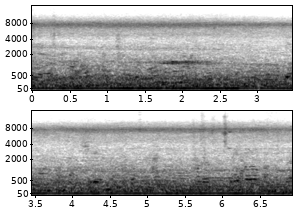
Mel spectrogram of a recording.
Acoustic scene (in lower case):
subway train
